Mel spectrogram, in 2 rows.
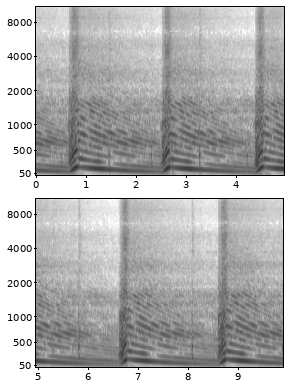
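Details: Yamaha YZ250 two-stroke first start after frame-off rebuild, complete top end, carburetor rebuild, new Pro Circuit exhaust: crisp idle blipped to sharp revs about every two seconds, clean pickup and quick fall back; running healthy.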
